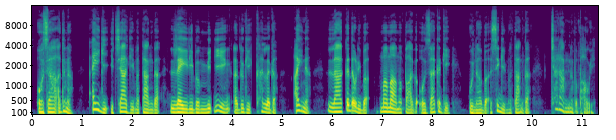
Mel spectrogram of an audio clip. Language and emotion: Manipuri, fearful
